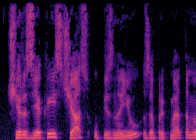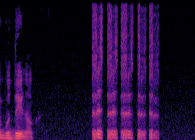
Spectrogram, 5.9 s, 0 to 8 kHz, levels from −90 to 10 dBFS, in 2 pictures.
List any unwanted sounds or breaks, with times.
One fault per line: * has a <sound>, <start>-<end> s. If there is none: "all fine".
* has a laugh, 4.3-5.3 s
